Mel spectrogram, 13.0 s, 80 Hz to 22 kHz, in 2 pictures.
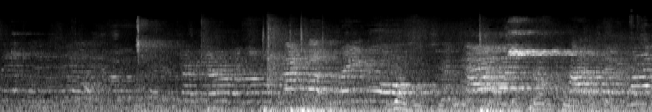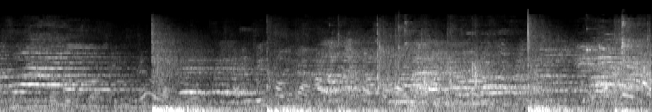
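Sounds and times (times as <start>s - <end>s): voices in gymnasium: 0.0s - 13.0s.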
